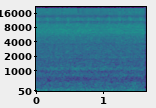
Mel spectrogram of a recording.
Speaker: and the engine's nice and healthy bro no blow by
